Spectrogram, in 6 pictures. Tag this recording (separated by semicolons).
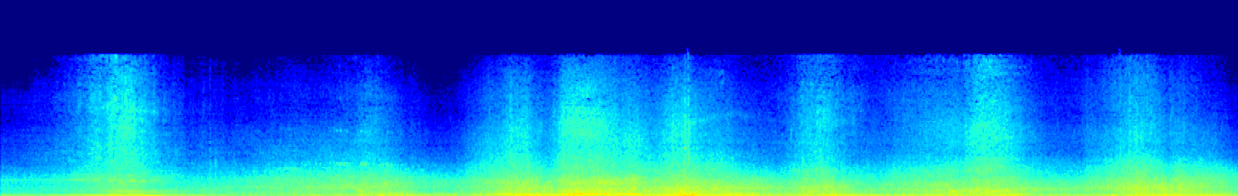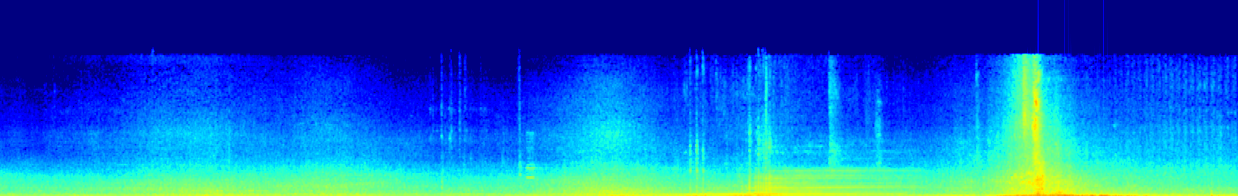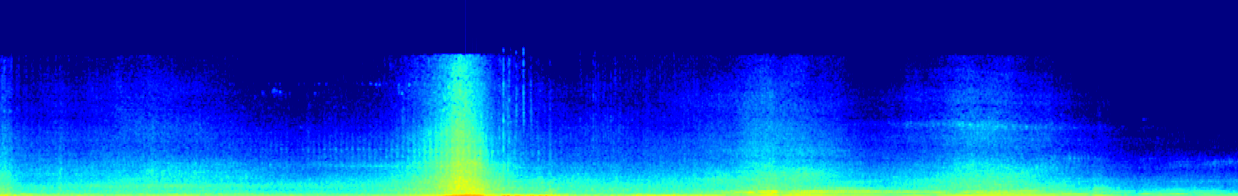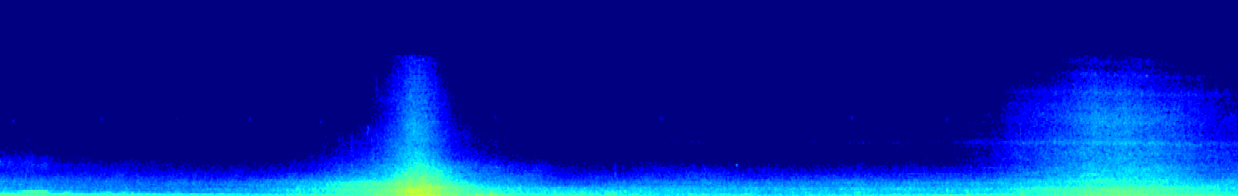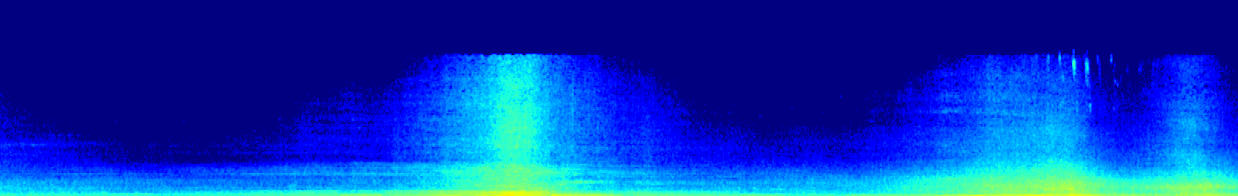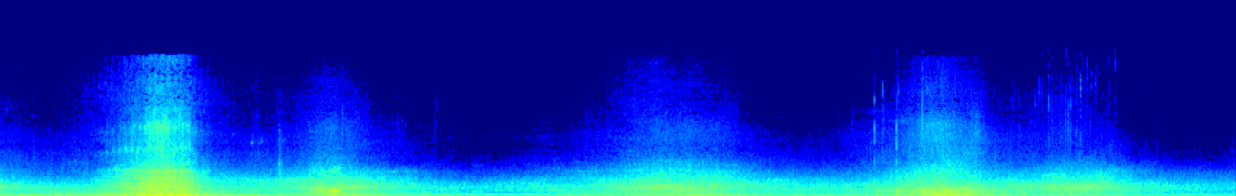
road; traffic; street; cars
